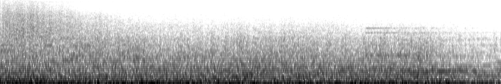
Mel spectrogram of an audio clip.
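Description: A rocket lifts off in the video game Trails Beyond the Horizon with a loud, continuous low roar and rumble that stays steady and thick across the whole span.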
